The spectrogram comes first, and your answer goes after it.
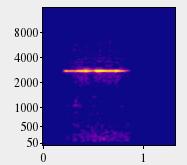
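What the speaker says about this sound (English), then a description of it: "We're getting a beep" A single short electronic beep sounds from an unmuted participant's line on a borough council meeting call, clear and steady, then silence.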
